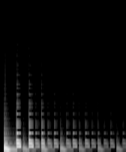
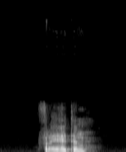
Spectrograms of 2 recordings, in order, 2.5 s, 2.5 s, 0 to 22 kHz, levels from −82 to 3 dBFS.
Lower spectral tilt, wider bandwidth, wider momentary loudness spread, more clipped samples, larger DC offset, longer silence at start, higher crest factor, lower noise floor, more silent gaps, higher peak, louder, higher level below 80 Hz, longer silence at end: second, -3 dB/octave vs -7.5 dB/octave; about the same, 7.4 kHz vs 7.4 kHz; first, 25 LU vs 7 LU; neither; neither; second, 0.1 s vs 0.9 s; about the same, 20 dB vs 20 dB; second, -47 dBFS vs -73 dBFS; neither; about the same, 0 dBFS vs -2 dBFS; about the same, -18 LUFS vs -18 LUFS; about the same, -64 dBFS vs -68 dBFS; about the same, 0.8 s vs 0.8 s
